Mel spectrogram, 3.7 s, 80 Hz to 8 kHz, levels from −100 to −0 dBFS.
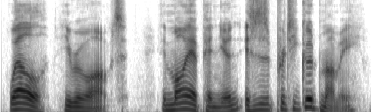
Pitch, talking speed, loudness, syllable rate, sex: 140 Hz, 195 wpm, -19 LUFS, 5.9 syllables/s, male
